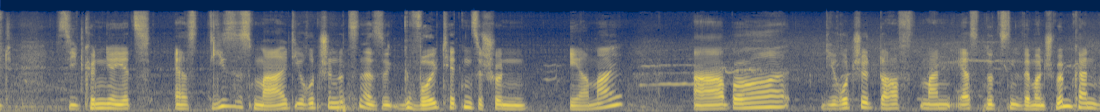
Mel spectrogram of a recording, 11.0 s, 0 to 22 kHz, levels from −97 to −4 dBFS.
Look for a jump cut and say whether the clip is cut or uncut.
uncut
